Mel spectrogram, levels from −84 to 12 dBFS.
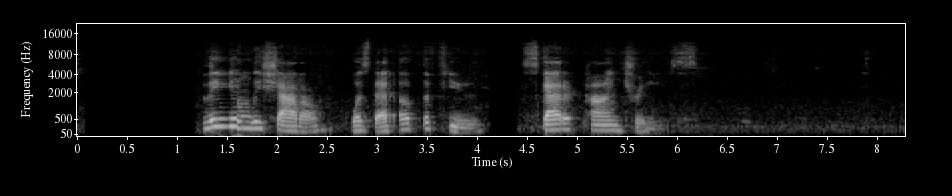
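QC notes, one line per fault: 1.41–1.53 s, short stall from a late packet: a packet arrived late and the jitter buffer ran dry, so the last sound is held for about 94 ms with a slight buzz or dip, then resumes exactly where it stopped. Nothing is lost, unlike true packet loss, and the delay grows by 94 ms.
1.55–1.61 s, short concealed packet loss: about 80 ms of audio never arrived. The receiver filled only about 41 ms by extending the last sound before blending back, so this is a brief smear with a small skip. Unlike the stall, material is actually missing, and the delay shrinks by roughly 40 ms.
1.67–2.31 s, jitter buffer slow-down: to rebuild its reserve, the receiver repeated single pitch periods and bits of pauses, adding 51 ms over this stretch. Playback runs at 93% speed at unchanged pitch, with drawn-out sounds, spread out rather than held in one spot as in a stall.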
